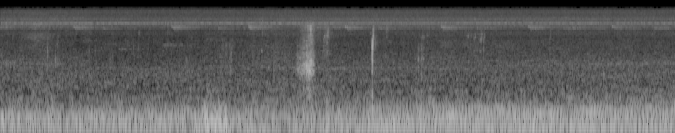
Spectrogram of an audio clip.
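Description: A monkey chews fruit with soft smacking sounds.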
